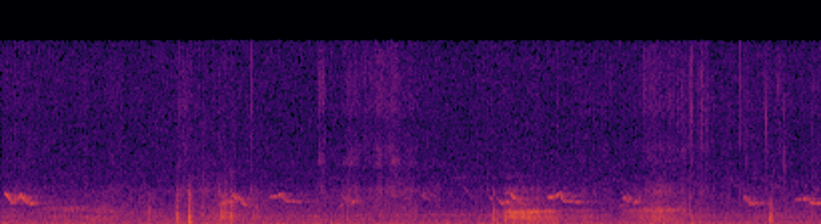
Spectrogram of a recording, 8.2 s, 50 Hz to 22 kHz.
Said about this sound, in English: I'm sitting out here on the porch. It's like 4:45. The birds are up. I don't know if you can hear them.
